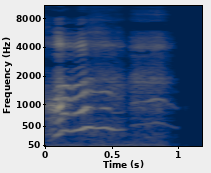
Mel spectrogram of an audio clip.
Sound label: Moan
